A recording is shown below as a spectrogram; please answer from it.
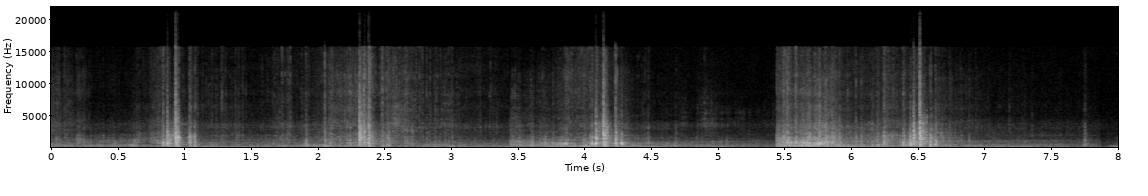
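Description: Skateboard wheels rolling on concrete, broken by about five sharp clacks as the board and wheels strike a curb while being ridden up it.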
